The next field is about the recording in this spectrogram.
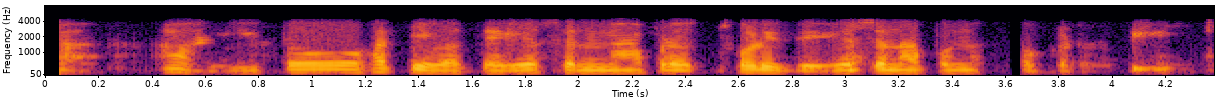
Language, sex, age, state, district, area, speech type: Gujarati, male, 30-45, Gujarat, Morbi, rural, conversation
